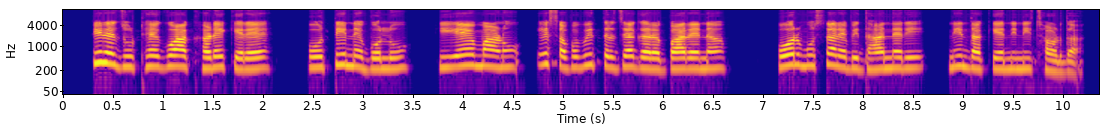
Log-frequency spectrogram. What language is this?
Kullu Pahari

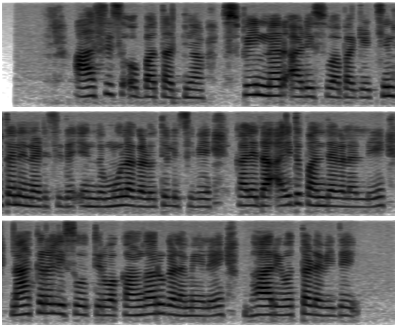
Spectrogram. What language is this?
Kannada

